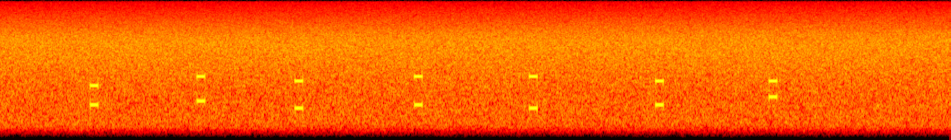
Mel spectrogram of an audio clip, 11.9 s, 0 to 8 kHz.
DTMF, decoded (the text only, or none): 4 9 2 6 3 5 0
